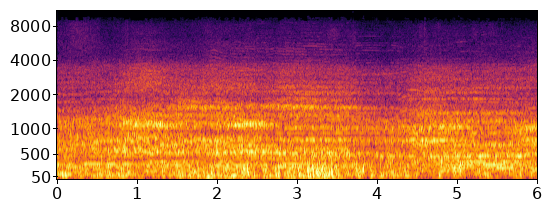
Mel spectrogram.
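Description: Massed cadets singing an alma mater with a brass band in a stadium, long held chords over a loud, reverberant wash of voices and brass.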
